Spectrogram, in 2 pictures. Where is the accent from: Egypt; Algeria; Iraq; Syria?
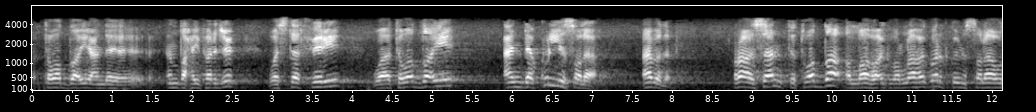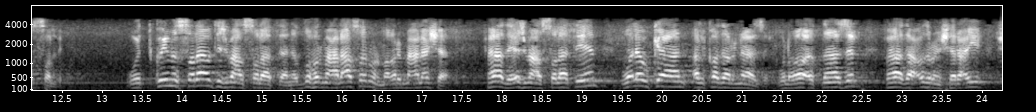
Syria; Aleppo, Aleppo Governorate; فمثلا القبور عندنا في سوريا خاصة في حلب يكلف مبلغ ضخم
